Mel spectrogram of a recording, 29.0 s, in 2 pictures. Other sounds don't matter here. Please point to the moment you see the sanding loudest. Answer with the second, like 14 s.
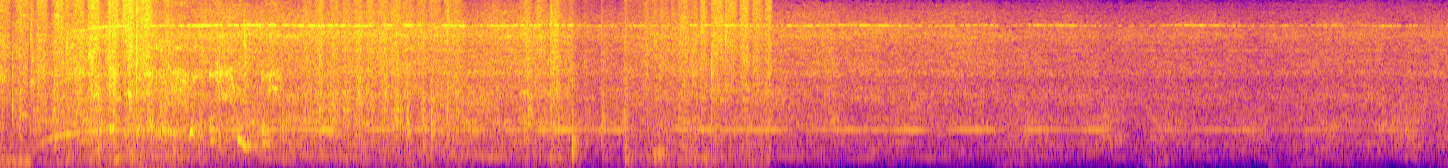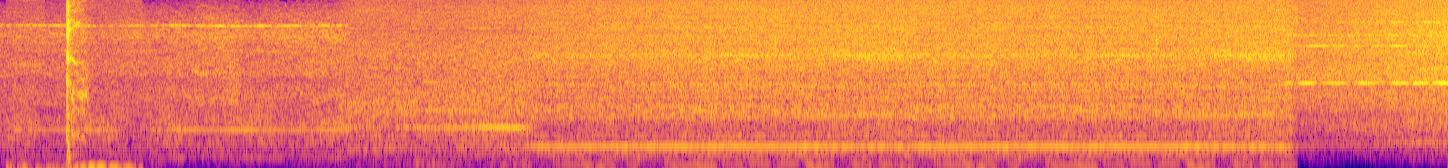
1 s.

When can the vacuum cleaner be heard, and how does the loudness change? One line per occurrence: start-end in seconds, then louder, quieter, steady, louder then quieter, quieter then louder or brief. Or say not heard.
0.0-28.9 quieter then louder.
